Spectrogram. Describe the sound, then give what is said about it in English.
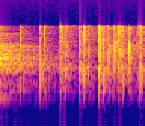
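A short burst of audience applause for the cast at the end of the St. Mark's annual show, sparse and uneven, with distinct individual claps landing roughly every quarter second, thin and muffled, with no voices. “Let's hear a big hand for our cast.”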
